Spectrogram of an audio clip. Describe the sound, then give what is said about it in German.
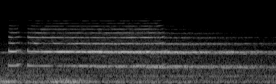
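A rail bus sounds a long, steady whistle with bright stacked tones, a brief stutter at the start, then rolls past with a low rumble underneath as the upper tones fade out. “An dem Sound ist es eigentlich schon erkennbar an der Pfeife, aber jetzt fährt er vorbei.”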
